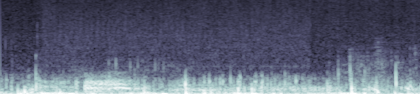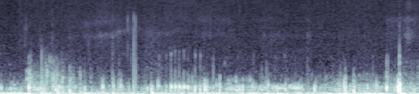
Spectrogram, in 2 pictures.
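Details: Continuous low gurgling and rumbling with bubbling pops: stomach growling from gas and fluid moving through the gut, ordinary bowel sounds (borborygmi).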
